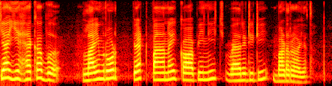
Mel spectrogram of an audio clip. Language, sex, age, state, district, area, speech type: Kashmiri, male, 45-60, Jammu and Kashmir, Kulgam, rural, read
